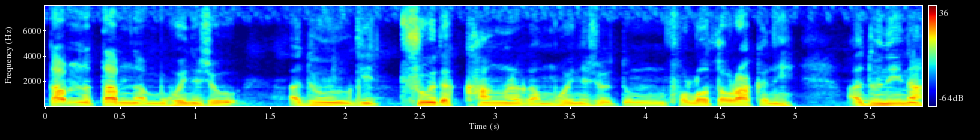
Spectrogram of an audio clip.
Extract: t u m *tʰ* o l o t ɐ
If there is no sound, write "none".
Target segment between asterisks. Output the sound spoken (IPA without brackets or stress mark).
pʰ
